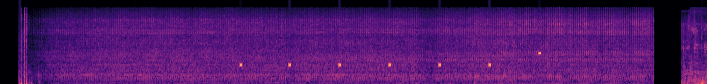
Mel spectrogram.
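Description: Vintage film countdown leader sound effect: a steady projector-like running noise with hiss, and a short beep once a second six times, then one higher beep. A sharp click opens it, and it cuts off abruptly near the end.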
